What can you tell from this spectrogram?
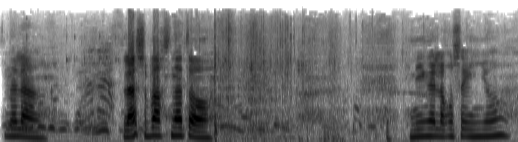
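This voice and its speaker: In a rural village, a man with a Davao, Mindanao Filipino accent hands out donations for a casual outdoor vlog, playfully ordering the children around and teasing them. His voice sits high, slow and fairly even in intonation. Crowd noise surrounds him as villagers and children chatter.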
